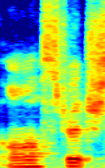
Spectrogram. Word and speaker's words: ostrich: sound um ostrich um the str blend may give you some challenges in which case you can try just saying the word rich and then build from that rich tritch stretch ostrich also what might be hard is that that all of that all of these sounds this and ch sounds are all pretty short because that's that syllable is not stressed and the ah syllable is a lot longer um thank you that's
